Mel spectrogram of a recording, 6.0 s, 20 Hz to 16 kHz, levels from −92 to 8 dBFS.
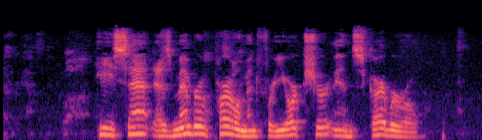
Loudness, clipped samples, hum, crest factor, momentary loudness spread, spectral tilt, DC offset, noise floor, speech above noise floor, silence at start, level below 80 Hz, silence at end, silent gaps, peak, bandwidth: -19 LUFS; under 0.1%; none; 16 dB; 7 LU; -5 dB/octave; under 0.1%; -58 dBFS; 40 dB; 0.85 s; -54 dBFS; 0.5 s; none; -4 dBFS; 7.8 kHz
